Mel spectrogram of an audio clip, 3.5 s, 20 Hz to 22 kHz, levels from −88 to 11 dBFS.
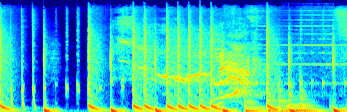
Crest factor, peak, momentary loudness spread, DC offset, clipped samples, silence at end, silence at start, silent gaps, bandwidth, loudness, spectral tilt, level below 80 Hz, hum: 14 dB; 0 dBFS; 6 LU; under 0.1%; under 0.1%; 0 s; 0 s; none; 19.5 kHz; -15 LUFS; -4.5 dB/octave; -18 dBFS; none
